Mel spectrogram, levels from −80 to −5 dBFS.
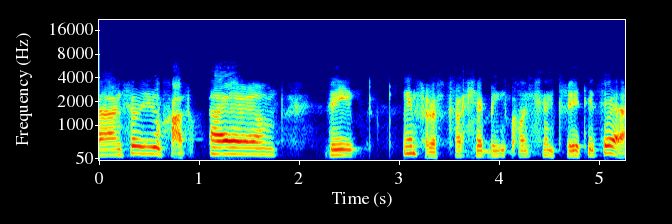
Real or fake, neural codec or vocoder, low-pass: fake; codec, 16 kHz, 1 kbps, FreqCodec, larger model; 7.2 kHz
